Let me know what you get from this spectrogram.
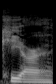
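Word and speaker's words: Kiiara: Her name, is it pronounced Kiara? Kiara.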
